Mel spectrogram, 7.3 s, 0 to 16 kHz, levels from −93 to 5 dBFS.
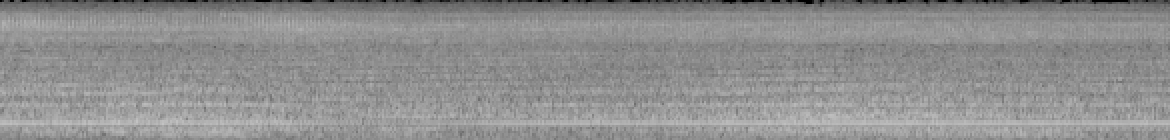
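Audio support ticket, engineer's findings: No faults found on listening: the signal stays continuous throughout, with no audible dropouts, distortion or interruptions.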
